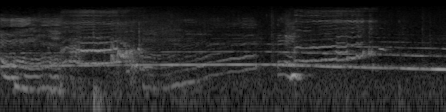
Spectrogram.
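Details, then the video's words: Chihuahua reacting to a tornado siren, warbling whiny howls and yips bending up and down against the siren's steady drone, with a faint voice in the background. "Chihuahua freaking out over tornado siren."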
